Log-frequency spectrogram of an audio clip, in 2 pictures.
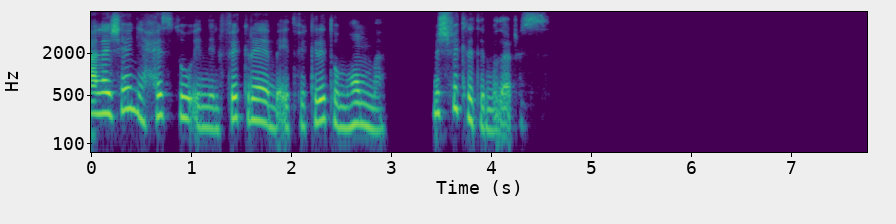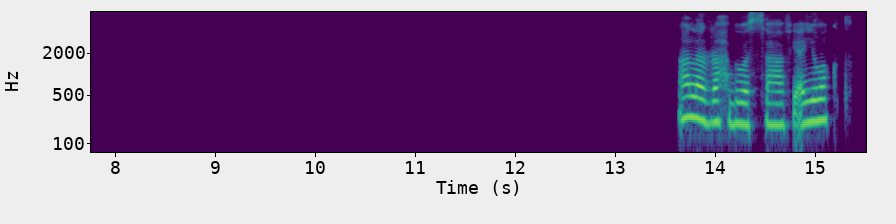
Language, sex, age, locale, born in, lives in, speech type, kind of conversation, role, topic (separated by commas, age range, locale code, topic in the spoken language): Arabic, female, 30-34, ar-EG, Egypt, Portugal, read, expert-assistant, expert, ما دور المعلم في تحفيز الطلاب على الابتكار والإبداع؟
